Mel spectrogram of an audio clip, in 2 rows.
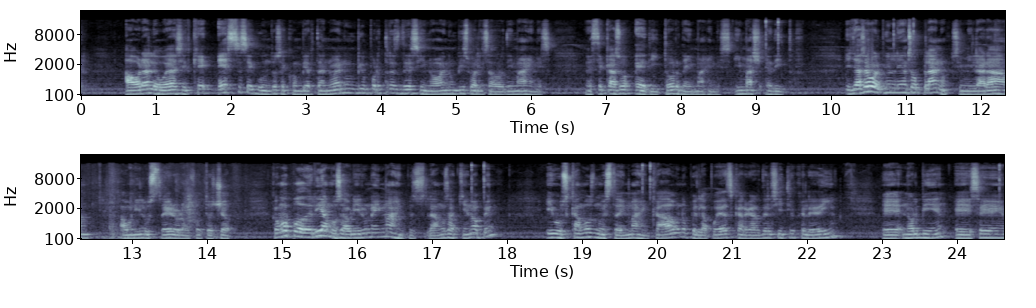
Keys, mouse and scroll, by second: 9.9-10.4 scroll up 2, 10.4 scroll down 1, 10.8 shift+middle click, 11.3-12.1 scroll up 1, 17.5 click.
